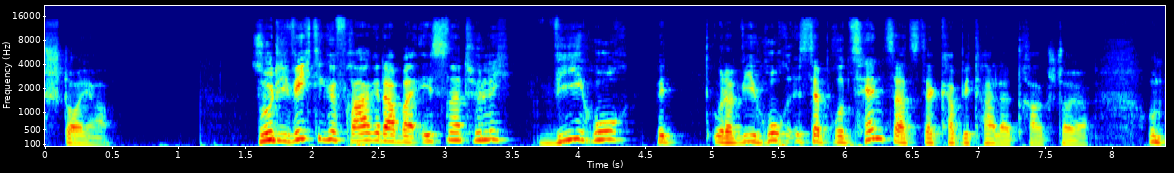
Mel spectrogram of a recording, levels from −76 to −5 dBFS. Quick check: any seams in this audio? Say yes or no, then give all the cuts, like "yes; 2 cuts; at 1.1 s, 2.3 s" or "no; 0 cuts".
no; 0 cuts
